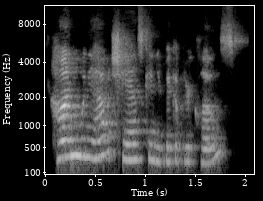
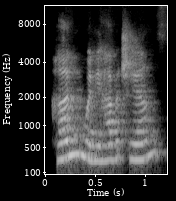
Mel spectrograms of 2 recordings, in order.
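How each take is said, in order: First: Lilting up. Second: Tone goes up. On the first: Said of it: "I could just lilt up and say". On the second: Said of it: "the tone goes up and there's no, there's no prickly back". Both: Shown as a demonstration.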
